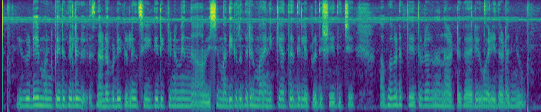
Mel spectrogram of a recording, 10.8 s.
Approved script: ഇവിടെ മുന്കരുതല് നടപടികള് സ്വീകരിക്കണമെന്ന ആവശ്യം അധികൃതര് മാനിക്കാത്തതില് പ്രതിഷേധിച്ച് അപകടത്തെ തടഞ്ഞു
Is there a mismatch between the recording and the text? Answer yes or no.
yes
